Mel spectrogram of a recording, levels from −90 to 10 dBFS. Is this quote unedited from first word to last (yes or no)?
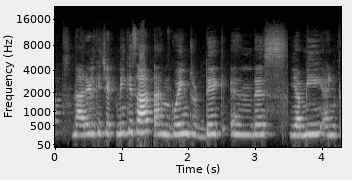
no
